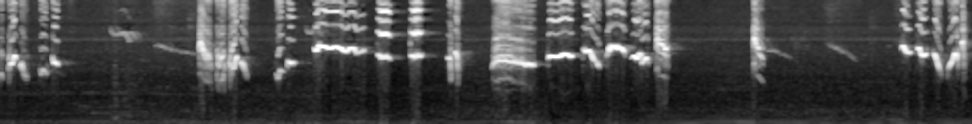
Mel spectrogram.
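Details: Kacer, the oriental magpie-robin, fighting: scattered sharp chips give way to a dense series of whistled slurs and a loud buzzy note, then quieter pauses and more clipped notes, over a low background hum.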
